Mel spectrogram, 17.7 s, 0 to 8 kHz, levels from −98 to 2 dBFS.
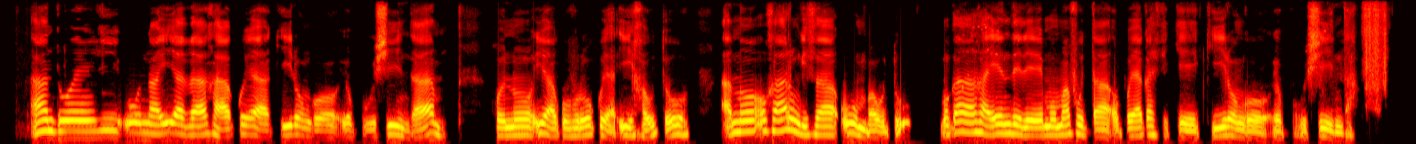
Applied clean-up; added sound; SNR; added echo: none; none; none; none.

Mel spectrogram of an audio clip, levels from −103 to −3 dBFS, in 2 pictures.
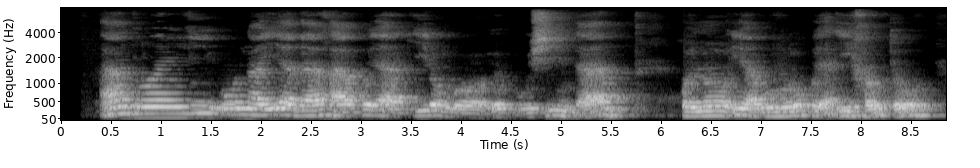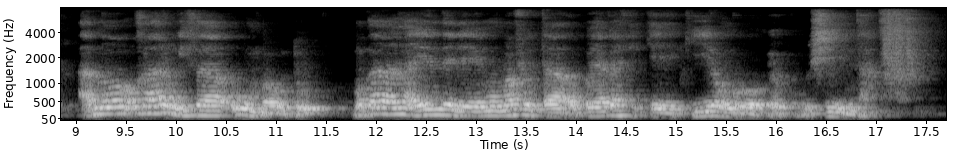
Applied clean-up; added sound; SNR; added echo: none; none; none; reverberation time 0.6 s.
